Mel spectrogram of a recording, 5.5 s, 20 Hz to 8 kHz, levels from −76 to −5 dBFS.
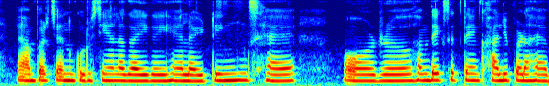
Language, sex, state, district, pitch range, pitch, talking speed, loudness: Hindi, female, Chhattisgarh, Balrampur, 215-230 Hz, 220 Hz, 165 wpm, -15 LUFS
